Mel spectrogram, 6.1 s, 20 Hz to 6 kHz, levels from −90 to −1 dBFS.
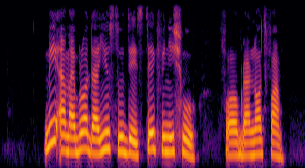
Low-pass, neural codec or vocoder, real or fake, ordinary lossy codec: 5.4 kHz; none; real; none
